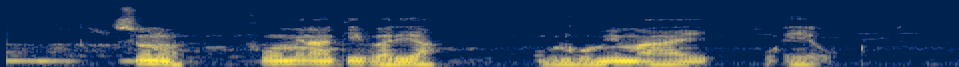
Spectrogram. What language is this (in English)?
Musey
